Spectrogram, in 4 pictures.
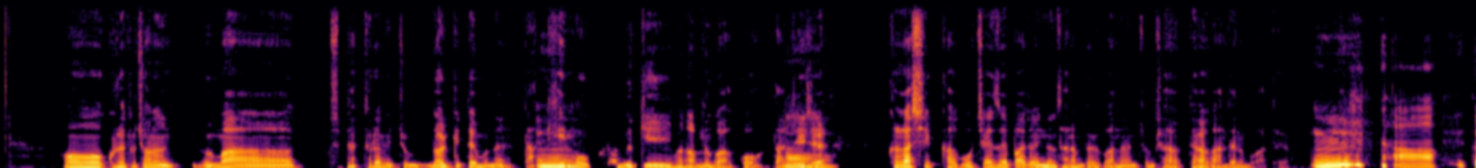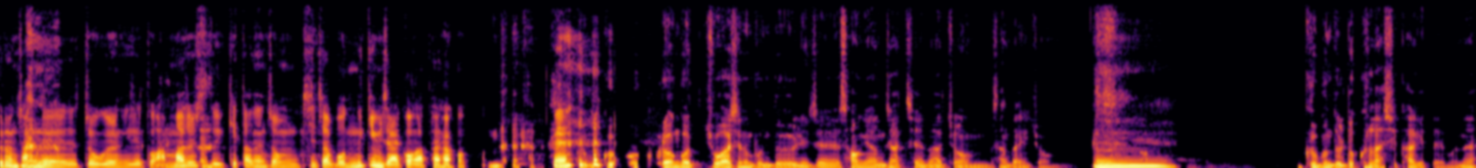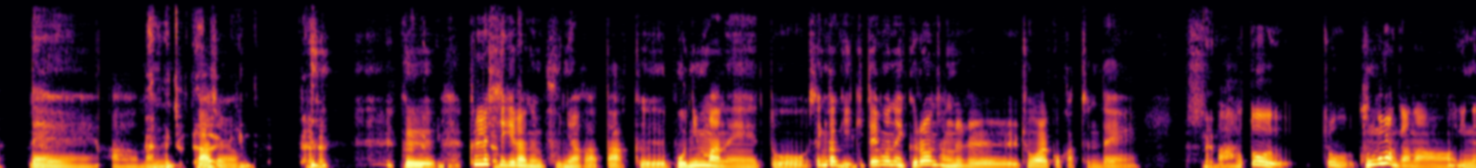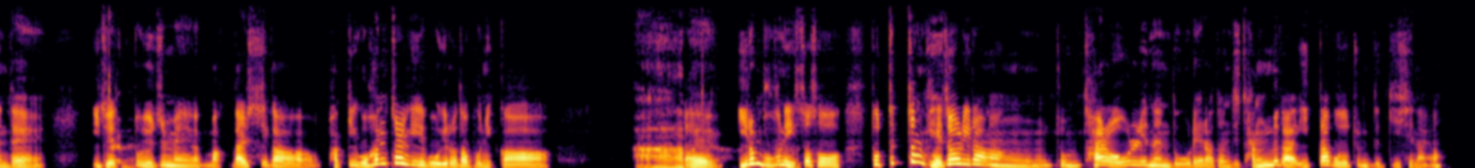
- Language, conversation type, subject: Korean, podcast, 좋아하는 음악 장르가 무엇이고, 그 장르의 어떤 점이 매력적이라고 느끼시나요?
- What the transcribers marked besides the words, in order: laughing while speaking: "음"; laugh; laughing while speaking: "네"; laughing while speaking: "같아요. 네"; other background noise; teeth sucking; laughing while speaking: "예 좀 다가가기 힘들어요. 네"; laugh; tapping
